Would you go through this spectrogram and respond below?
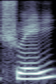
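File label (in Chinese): "谁" Chinese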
